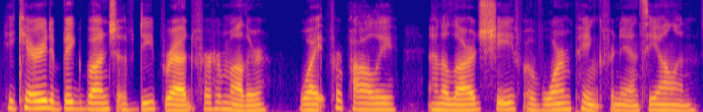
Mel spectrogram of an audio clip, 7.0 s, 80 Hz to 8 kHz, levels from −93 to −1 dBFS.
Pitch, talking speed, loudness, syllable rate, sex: 160 Hz, 205 wpm, -18 LUFS, 4.9 syllables/s, female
